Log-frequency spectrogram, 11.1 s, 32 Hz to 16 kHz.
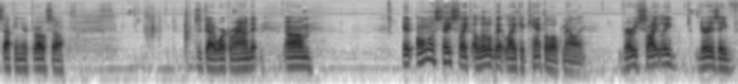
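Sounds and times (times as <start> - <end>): soft breath: 1.0 - 1.8
man speaking: 2.9 - 4.8, 6.1 - 11.0.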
